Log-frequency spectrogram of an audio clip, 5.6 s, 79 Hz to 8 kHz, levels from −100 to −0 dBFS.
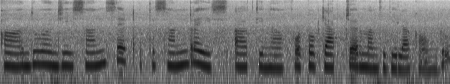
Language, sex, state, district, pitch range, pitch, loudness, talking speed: Tulu, female, Karnataka, Dakshina Kannada, 195-225 Hz, 215 Hz, -16 LUFS, 115 wpm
